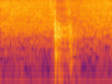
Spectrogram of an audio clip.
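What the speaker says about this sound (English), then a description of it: "the first step is browning your meat. At this point I want to add my onions," Ground meat and finely diced onions brown in a pan, a continuous close hiss of sizzling with a couple of quick spoon scrapes near the middle.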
